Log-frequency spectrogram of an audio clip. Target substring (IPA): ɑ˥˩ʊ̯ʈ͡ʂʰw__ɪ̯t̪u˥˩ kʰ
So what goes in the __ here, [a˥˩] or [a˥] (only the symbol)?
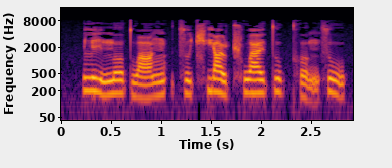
a˥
